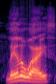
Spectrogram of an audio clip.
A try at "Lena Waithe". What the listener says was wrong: Lena Waithe. Her name is Lena, not Layla. yeah, it's Lena Waithe.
